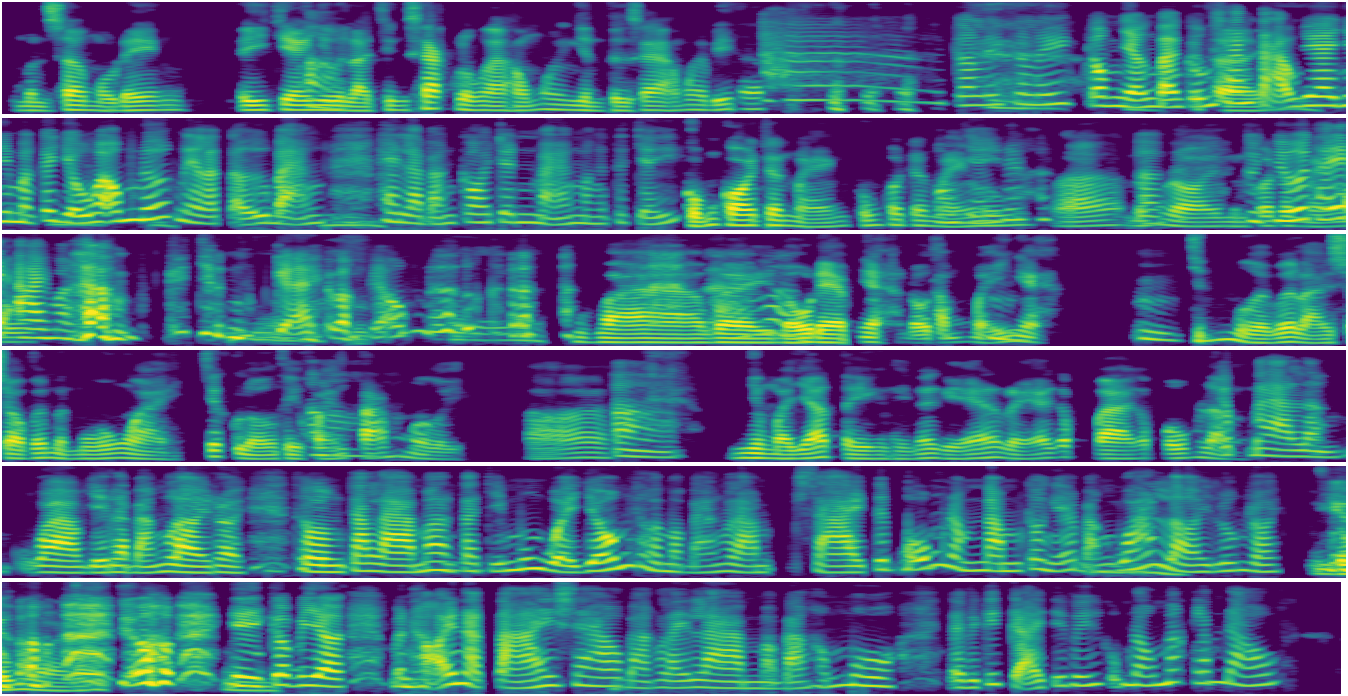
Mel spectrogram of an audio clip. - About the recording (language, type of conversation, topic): Vietnamese, podcast, Bạn có thể kể về một món đồ bạn tự tay làm mà bạn rất tự hào không?
- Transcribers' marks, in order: chuckle; other background noise; tapping; laughing while speaking: "làm cái chân kệ bằng cái ống nước"; other noise; laugh; "người" said as "ừ"; laughing while speaking: "Hiểu hông? Hiểu hông?"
